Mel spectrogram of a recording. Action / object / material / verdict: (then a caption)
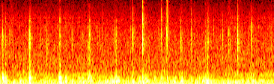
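scrape / soap bar scratched with acrylic nails / soap / none. Long, pointed blue acrylic nails on both hands scratch the flat face of a solid white oval bar of soap. Quick, dry ticking scrapes and short bright clicks follow one another over a steady low hum, each dying away almost at once.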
